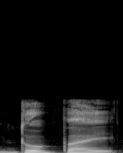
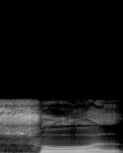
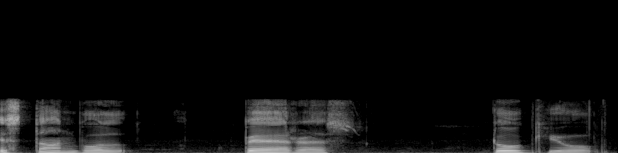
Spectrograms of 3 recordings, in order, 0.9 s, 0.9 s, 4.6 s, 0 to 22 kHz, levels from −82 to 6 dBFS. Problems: none marked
